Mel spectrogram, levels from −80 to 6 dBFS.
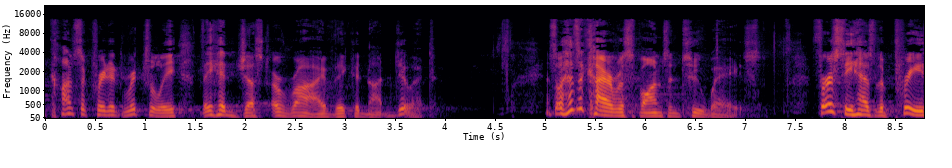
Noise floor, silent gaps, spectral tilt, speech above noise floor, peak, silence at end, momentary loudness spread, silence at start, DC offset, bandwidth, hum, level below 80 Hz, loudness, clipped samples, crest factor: -69 dBFS; none; -4 dB/octave; 42 dB; -2 dBFS; 0 s; 17 LU; 0.05 s; under 0.1%; 13.5 kHz; none; -58 dBFS; -26 LUFS; under 0.1%; 26 dB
